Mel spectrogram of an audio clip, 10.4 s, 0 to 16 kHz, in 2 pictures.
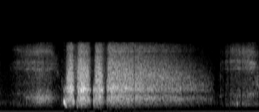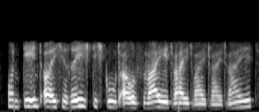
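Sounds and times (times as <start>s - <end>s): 
deep breathing during a guided group relaxation exercise: 0.2s - 5.3s
speech: 5.4s - 10.3s.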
